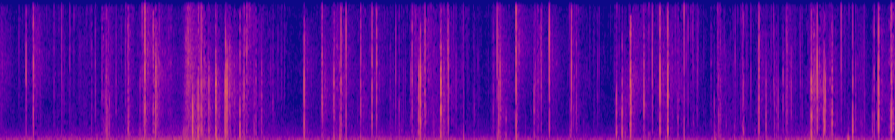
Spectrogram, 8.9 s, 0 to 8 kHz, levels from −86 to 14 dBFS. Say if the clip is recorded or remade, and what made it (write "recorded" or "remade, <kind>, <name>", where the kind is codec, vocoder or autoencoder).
recorded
